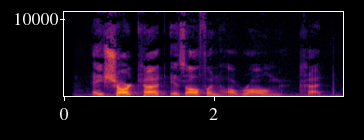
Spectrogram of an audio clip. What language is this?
English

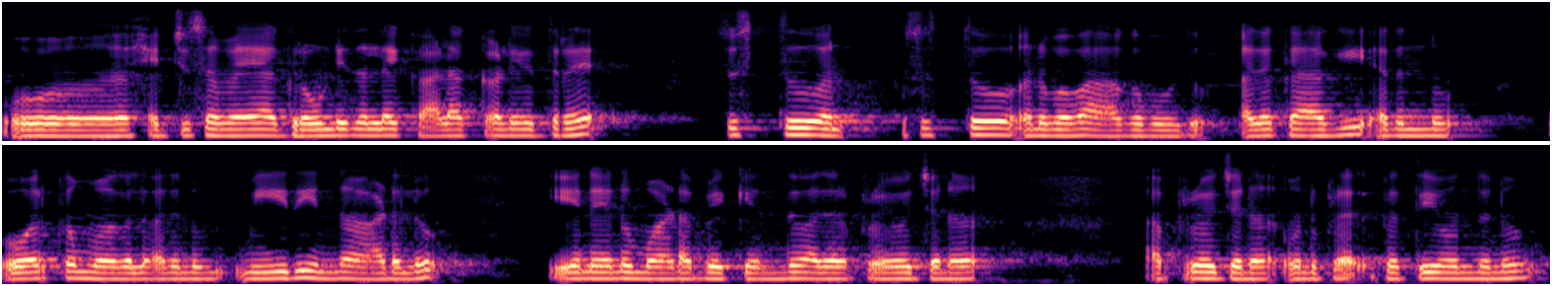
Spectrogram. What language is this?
Kannada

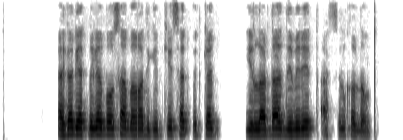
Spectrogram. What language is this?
Uyghur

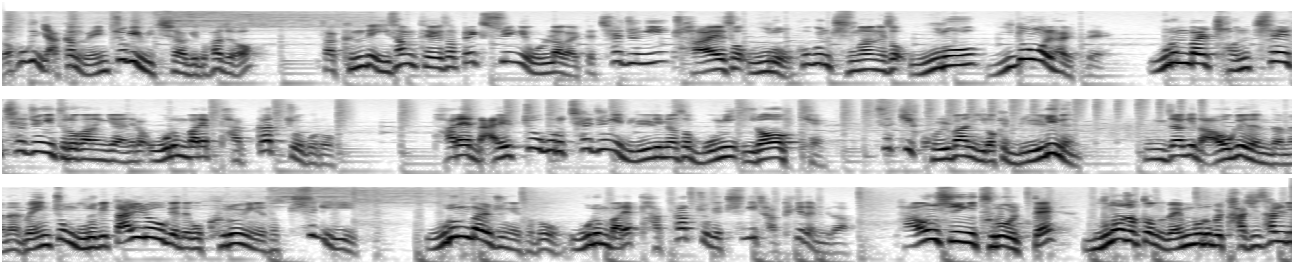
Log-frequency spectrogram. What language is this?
Korean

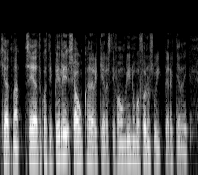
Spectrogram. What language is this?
Icelandic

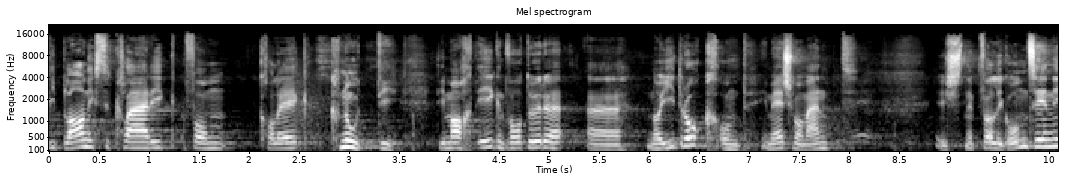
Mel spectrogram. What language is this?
Swiss German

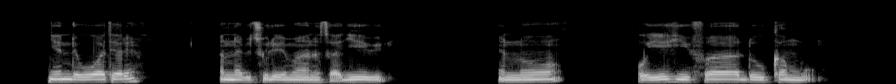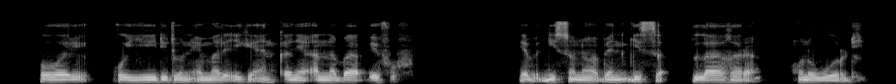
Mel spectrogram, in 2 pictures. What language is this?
Maasina Fulfulde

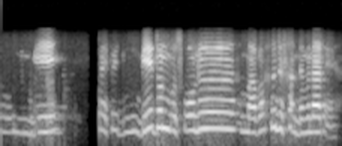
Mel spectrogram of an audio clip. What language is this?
Bodo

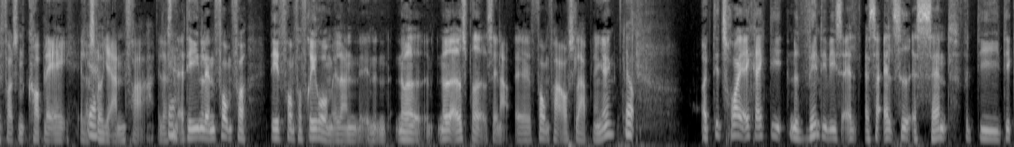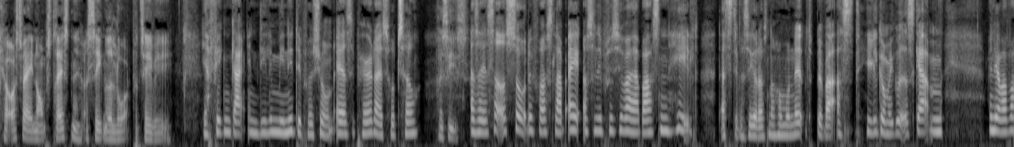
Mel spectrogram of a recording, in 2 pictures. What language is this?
Danish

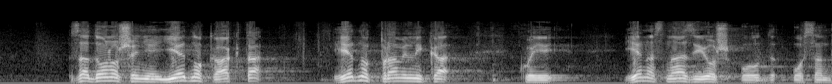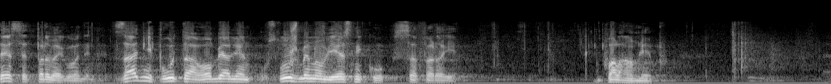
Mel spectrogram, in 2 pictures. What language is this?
Croatian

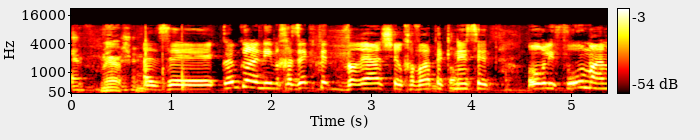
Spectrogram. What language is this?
Hebrew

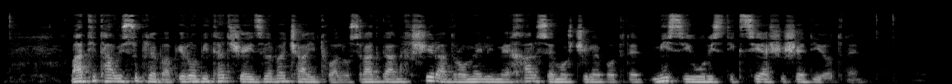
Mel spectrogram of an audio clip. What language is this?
Georgian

